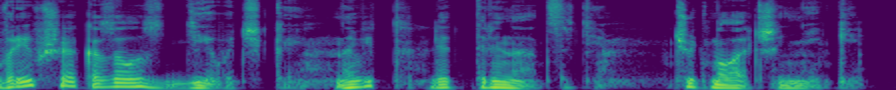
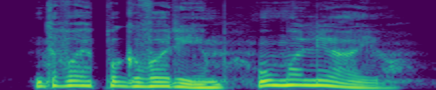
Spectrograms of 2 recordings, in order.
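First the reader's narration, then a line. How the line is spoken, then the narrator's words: Pleading. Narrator (Russian): взмолилась Ника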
